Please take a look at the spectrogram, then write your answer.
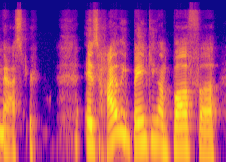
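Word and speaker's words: Buffa: is highly banking on Buffer because it rhymes with tougher to be the winner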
